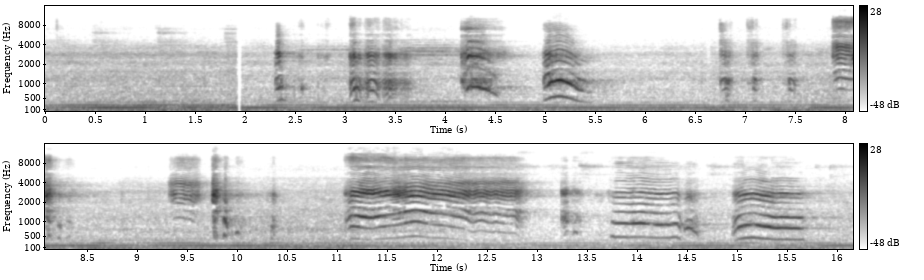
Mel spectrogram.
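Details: Baby crying: short whimpers building into a full, high-pitched wavering cry, steady low room hum; ordinary infant cry.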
